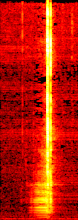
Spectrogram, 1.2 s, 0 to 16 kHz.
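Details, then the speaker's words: Keurig K150P being diagnosed for a suspected faulty board: two crisp clicks about half a second apart as a solenoid valve snaps open then closed without hesitation; the solenoid is working properly. "yeah you can hear it closed right away open closed open closed"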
